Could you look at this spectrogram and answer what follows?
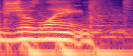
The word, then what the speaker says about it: Ghislaine: And everyone's like, how do you pronounce Ghislaine? And apparently it's something like Ghislaine.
